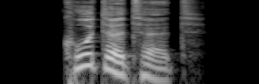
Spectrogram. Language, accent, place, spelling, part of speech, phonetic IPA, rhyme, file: German, Germany, Berlin, kotetet, verb, [ˈkoːtətət], -oːtətət, De-kotetet.ogg
- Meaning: inflection of koten: 1. second-person plural preterite 2. second-person plural subjunctive II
